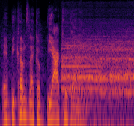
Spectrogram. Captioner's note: ominous sound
